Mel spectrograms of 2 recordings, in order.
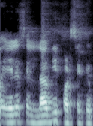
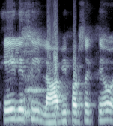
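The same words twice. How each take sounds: First: ल with a short "luh" vowel; short-vowel pronunciation. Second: ला with a long "laa" vowel; long-vowel pronunciation. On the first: Teacher gives students the alternative reading, ल with short a. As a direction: keep ल brief, without stretching it to "laa". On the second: Teacher gives students one possible reading, ला with long aa. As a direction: open and lengthen the vowel in ला. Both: Shown as a demonstration. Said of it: "English में pronunciation है".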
